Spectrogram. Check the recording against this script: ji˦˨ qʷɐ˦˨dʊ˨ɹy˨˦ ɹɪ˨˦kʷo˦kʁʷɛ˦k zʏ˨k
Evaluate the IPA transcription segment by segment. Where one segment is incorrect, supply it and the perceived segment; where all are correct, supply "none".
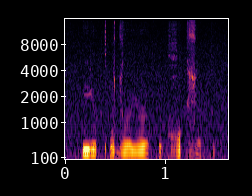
qʷ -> kʷʼ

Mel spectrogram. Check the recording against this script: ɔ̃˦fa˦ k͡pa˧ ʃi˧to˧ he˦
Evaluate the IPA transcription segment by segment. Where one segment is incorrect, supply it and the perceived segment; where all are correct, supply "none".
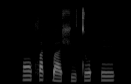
o˧ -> o˦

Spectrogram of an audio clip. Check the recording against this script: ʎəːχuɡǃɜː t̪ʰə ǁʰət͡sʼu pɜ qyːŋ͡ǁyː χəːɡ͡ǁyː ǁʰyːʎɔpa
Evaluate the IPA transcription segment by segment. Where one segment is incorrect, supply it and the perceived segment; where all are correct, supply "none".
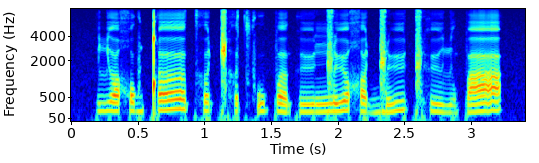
q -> k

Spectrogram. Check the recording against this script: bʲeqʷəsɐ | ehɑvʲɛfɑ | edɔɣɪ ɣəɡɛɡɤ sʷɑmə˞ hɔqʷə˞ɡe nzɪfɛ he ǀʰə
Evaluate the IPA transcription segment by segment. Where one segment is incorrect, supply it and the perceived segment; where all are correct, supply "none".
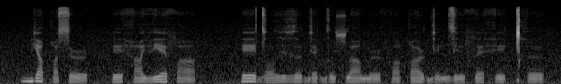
ɐ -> ə˞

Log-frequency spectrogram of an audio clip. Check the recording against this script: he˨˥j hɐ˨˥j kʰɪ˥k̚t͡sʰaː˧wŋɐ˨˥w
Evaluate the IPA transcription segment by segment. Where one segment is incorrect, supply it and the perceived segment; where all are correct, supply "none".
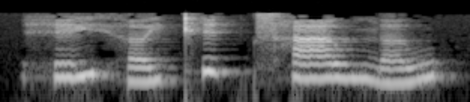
none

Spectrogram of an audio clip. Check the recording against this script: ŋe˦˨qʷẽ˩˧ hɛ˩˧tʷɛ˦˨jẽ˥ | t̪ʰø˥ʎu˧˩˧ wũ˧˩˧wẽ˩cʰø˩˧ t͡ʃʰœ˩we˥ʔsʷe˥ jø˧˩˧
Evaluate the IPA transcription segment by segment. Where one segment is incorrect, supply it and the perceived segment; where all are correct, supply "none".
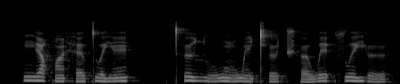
none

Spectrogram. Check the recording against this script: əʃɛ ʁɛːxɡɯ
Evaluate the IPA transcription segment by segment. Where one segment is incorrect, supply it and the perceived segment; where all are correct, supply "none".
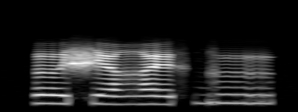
none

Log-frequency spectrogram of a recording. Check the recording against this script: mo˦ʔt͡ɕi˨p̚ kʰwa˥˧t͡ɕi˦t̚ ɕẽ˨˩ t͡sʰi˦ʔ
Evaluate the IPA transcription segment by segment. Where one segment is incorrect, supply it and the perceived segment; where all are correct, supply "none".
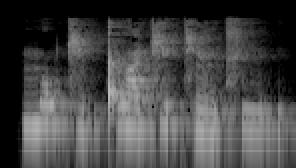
none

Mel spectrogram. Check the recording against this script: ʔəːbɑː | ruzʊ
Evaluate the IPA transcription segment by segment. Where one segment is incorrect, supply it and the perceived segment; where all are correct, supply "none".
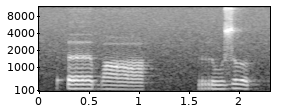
none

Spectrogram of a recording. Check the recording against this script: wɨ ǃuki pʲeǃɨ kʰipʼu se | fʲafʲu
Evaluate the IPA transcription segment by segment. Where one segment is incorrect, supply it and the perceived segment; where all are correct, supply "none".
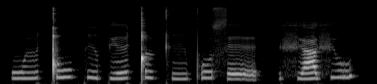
none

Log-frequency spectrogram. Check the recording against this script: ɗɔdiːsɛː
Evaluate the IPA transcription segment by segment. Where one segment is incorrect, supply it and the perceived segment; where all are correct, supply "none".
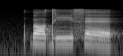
none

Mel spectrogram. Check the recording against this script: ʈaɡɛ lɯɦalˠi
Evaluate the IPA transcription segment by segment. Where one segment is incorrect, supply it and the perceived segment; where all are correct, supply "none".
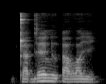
ɦ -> ʔ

